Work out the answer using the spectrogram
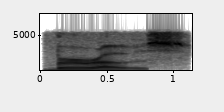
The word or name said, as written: Burroughs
